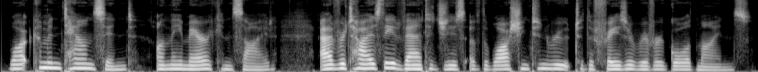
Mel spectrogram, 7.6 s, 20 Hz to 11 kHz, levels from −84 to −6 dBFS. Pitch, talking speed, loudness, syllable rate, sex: 170 Hz, 160 wpm, -20 LUFS, 5.6 syllables/s, female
